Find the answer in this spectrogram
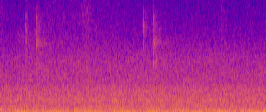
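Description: Steady low hum and whirr of cooling fans from a running PC test bench, with no clicks or changes.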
